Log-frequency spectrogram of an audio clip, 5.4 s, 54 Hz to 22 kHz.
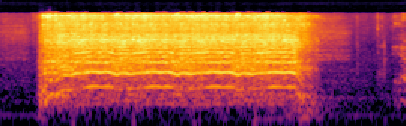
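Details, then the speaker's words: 1939 Chevrolet Master, stored 48 years, cranking with oil in the cylinders for a compression test. Even starter whir with light, quick pulses. Readings are 30, 40, 15, 30, 75 and 0 psi across cylinders 1 to 6; low compression because the valves are not seating. "only about 15 psi, and that's after I've already put oil in all the cylinders, so it tells me the valves are not seating for sure."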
